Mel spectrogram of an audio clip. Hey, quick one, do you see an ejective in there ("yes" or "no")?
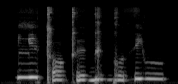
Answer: yes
